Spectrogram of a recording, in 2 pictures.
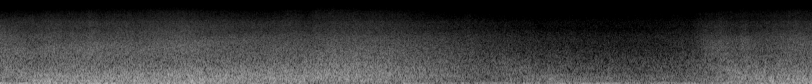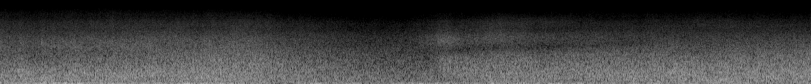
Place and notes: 台南市南區喜南里, Taiwan - Sound of the waves
On the beach, Sound of the waves
Zoom H6 +Rode NT4
Tainan City, Taiwan, 18 February 2017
